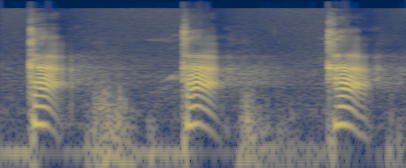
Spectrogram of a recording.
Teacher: pangkal lidah dan langit-langit mulut bagian tengah yaitu huruf Kaf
